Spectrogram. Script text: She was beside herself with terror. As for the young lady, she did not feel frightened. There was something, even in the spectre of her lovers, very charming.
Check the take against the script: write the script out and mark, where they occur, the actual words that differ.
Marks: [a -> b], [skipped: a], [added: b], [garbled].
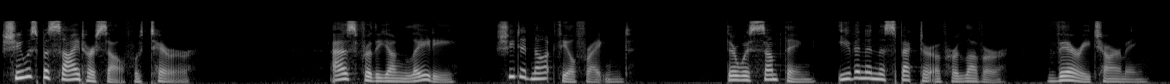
She was beside herself with terror. As for the young lady, she did not feel frightened. There was something, even in the spectre of her [lovers, -> lover] very charming.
